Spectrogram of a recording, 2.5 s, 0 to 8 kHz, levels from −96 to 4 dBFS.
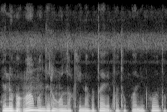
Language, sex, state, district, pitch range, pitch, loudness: Garo, male, Meghalaya, South Garo Hills, 115-130 Hz, 120 Hz, -15 LUFS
